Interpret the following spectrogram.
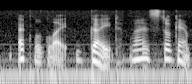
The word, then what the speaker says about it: eclogite: Well, I suppose under the roof again, I could do more of the echolite, or what, however you pronounce it. Eglokite? Eclogite. There we go. Eclogite.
